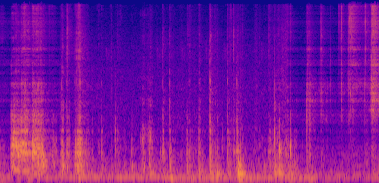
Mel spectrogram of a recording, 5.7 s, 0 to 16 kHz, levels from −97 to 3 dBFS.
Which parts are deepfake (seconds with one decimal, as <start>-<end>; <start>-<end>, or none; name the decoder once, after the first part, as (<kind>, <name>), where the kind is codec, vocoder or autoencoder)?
0.0-0.9 (codec, SNAC); 4.3-5.7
